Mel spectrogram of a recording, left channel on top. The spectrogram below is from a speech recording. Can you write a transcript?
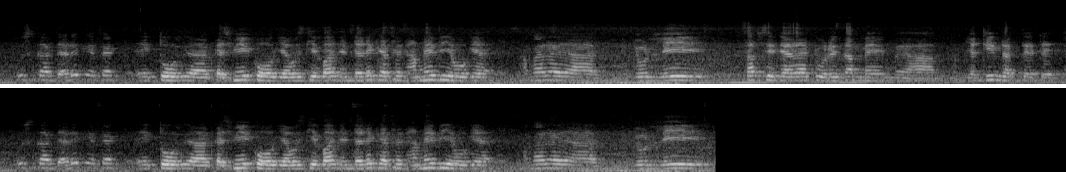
उसका डायरेक्ट इफेक्ट एक तो कश्मीर को हो गया, उसके बाद इनडायरेक्ट इफेक्ट हमें भी हो गया। हमारा जो ले सबसे ज़्यादा टूरिज्म में यकीन रखते थे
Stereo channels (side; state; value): right; drops out; at 7.2 s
